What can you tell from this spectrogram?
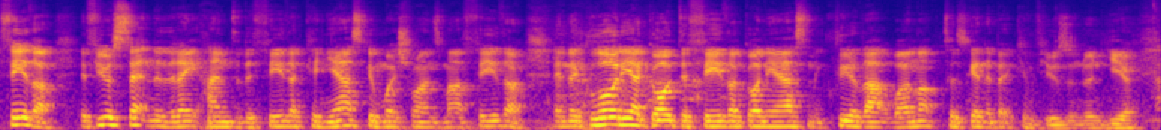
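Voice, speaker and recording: Over noticeable background noise, a man talks at a very fast pace with hardly any pauses, a fairly high pitch and ordinary pitch variation. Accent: Glaswegian. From Glasgow. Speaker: poet. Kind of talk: spoken word poetry.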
